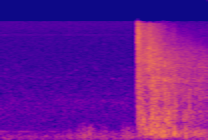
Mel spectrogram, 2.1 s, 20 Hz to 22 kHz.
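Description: A single shot from a Ruger American bolt-action rifle in .308, about a second and a half in, with a sharp crack followed by a report that echoes and fades over most of a second.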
